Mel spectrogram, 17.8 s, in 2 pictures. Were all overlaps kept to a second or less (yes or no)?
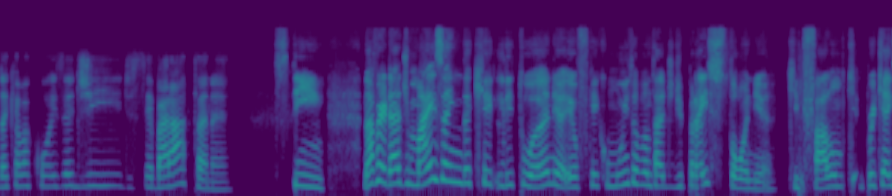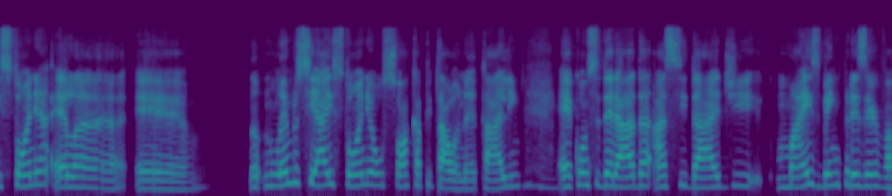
yes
